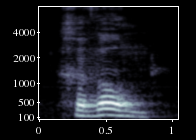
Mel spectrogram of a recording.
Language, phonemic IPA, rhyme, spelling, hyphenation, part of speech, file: Dutch, /ɣəˈʋoːn/, -oːn, gewoon, ge‧woon, adjective / adverb, Nl-gewoon.ogg
- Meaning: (adjective) 1. regular, ordinary, usual 2. normal, common 3. wont, having a certain habit; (adverb) simply, just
